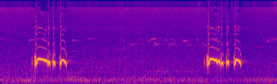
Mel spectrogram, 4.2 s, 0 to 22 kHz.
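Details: Zebra dove call used as a lure to get a silent dove singing: two cooing phrases about 2.6 seconds apart, each a slurred opening note followed by three quick, clipped, mellow notes, over quiet low background hum.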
